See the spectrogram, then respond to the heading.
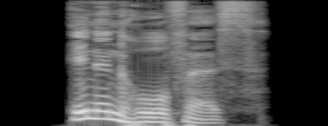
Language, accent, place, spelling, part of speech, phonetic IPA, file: German, Germany, Berlin, Innenhofes, noun, [ˈɪnənˌhoːfəs], De-Innenhofes.ogg
- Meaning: genitive of Innenhof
